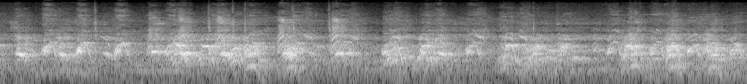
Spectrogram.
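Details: Jania, a female Labrador at Rzeszów's Kundelek animal shelter in Poland, gives excited, pitch-bending whimpers and short yips in clustered bursts, with brief gaps between groups and a human voice coaxing her.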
